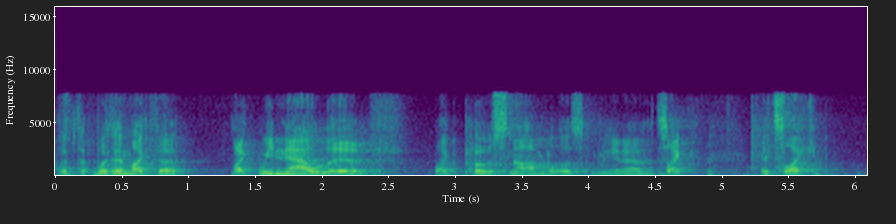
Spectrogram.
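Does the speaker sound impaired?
No.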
